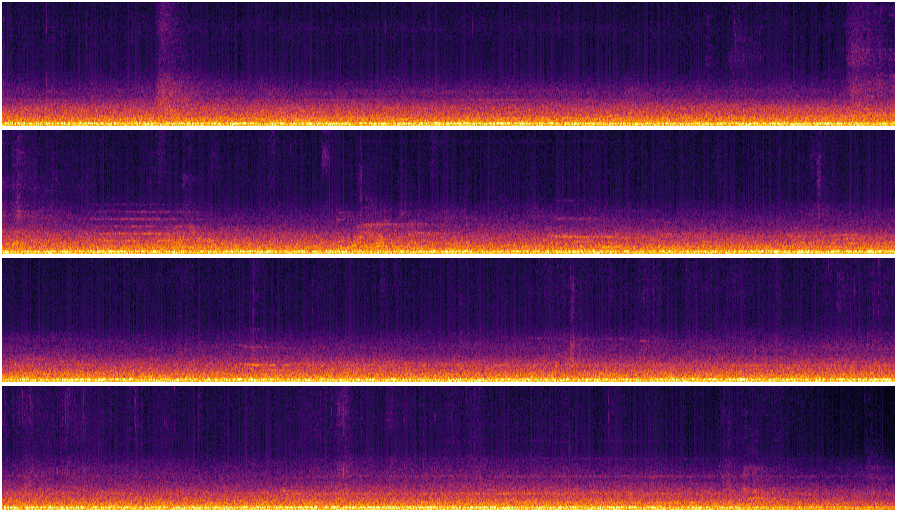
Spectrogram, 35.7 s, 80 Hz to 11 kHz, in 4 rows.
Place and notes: Railway station, Praha, Czechia - (84 BI) Nook with a pigeon
Binaural recording of a nook in a railway station. Room tone ambience with a pigeon flying in the middle and some people walking.
Recorded with Soundman OKM on Zoom H2n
